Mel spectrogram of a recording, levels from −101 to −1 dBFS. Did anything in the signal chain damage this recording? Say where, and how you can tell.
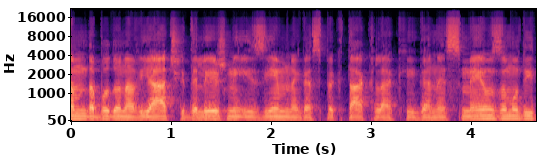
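Yes. The damage comes from the codec stage and runs through the whole speech clip. The signal shows Opus compression damage: the spectrum stays full-band up to about 20.3 kHz, with no obvious holes, but the voice sounds rough, grainy and noisy. That fits the CELT music mode, likely at a low rate around 16 kbps, where the encoder keeps each band's energy but fills starved bands by folding lower content or injecting noise.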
